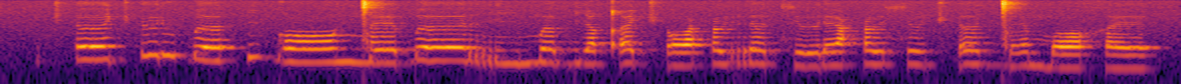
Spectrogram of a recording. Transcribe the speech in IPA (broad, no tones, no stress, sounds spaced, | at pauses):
t͡ʃʼ ɜ t͡ʃʼ ø ɾ ʉ ɓ ɜ h i ɡ ɔː ŋ͡ǀ ɛ ɓ ɜː r i m ɜ ɠ i qʼ i t͡ʃʼ ɔ ħ ʉ r ɜ t͡s ø ɾ ɛ ħ ø s ø t͡ʃʼ ɜ ɡ͡ǀ ɛ m ɔ χ ɛ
